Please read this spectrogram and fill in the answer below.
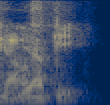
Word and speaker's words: Sikowski: something that Alex Sikowski, is that how you pronounce his name, Brad? I'm looking for a head nod. Sikowski. Yes.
